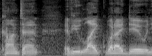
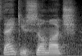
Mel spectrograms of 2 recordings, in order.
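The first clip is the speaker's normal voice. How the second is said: normal talking voice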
